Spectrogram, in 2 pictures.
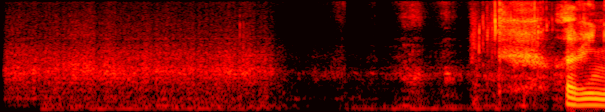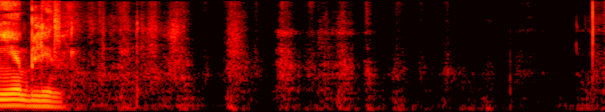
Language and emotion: Russian, neutral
